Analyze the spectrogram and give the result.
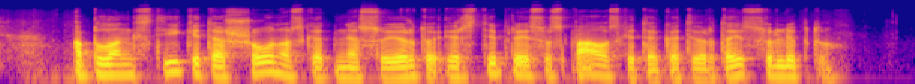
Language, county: Lithuanian, Marijampolė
